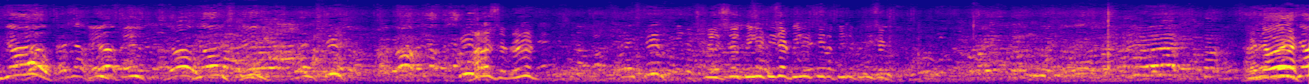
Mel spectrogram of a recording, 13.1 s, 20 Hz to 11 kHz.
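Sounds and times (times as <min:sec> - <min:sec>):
babble of voices: 0:00.0 - 0:13.0.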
